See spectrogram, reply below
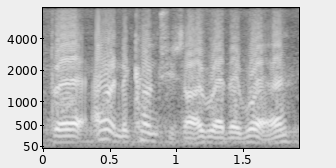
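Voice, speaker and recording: A British man talks from inside a motorcycle helmet, with clear vehicle noise around him. His pitch is average for a man. He rambles along in an informal, chatty way, like a rider vlogging on the road, and drops in mild swearing. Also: animated, a little fast. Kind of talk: casual motovlog chat to the viewer while riding.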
